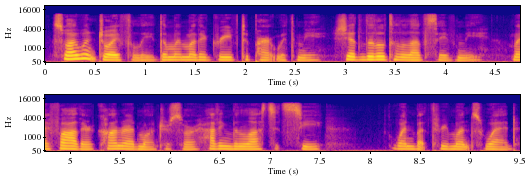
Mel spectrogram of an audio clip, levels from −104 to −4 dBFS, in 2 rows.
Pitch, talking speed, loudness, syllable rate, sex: 185 Hz, 210 wpm, -20 LUFS, 5.1 syllables/s, female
